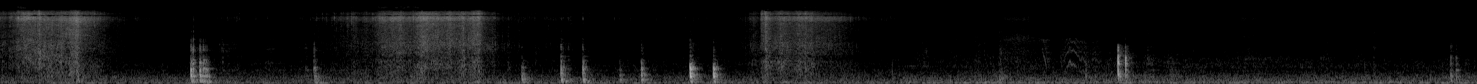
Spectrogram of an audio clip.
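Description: Clear plastic wrapping crinkling and rustling in three bursts as it is pulled off a walnut cutting board, with a few light knocks of the wooden board against the workbench in between. After about nine seconds it is quieter, apart from a single click.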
